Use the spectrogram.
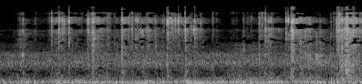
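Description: A small blade carves crumbly flakes off a solid, palm-sized pink bar of soap held in the hand. It makes rapid, bright scraping cuts with crisp crackling over a low rumble.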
